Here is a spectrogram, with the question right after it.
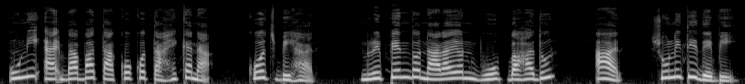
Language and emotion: Santali, neutral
